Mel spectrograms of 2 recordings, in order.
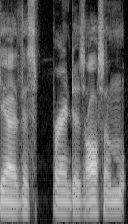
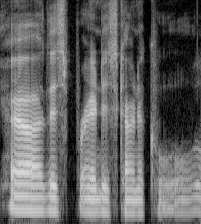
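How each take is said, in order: First: It is said flatly, like a robot. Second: It is said in a sad, downbeat way.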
